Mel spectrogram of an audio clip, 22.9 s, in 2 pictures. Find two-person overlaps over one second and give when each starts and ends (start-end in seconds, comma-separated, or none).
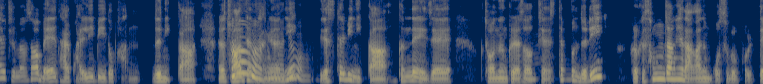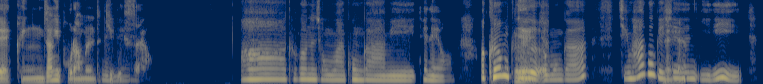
3.4-4.7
